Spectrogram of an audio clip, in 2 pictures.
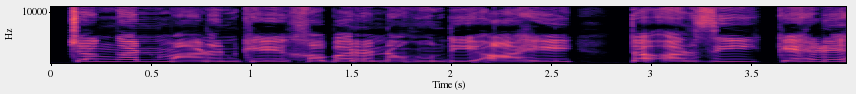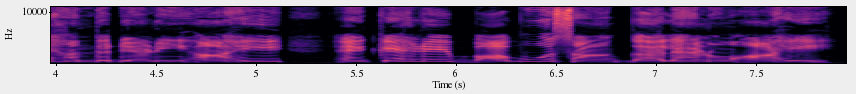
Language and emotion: Sindhi, neutral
